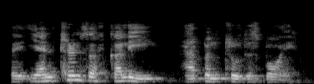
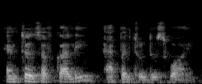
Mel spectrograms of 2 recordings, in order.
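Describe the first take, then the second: First: Said in the usual way. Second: Quiet repeat. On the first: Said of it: "repeated for emphasis". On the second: Shown as a demonstration. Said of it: "repeated softly".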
